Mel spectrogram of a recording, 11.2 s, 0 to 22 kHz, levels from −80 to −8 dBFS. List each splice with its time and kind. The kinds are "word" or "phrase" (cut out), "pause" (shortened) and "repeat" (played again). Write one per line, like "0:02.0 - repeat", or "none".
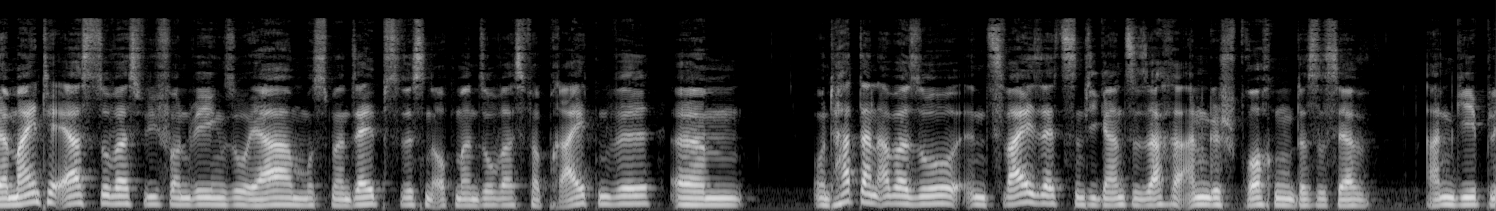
0:05.0 - pause
0:08.2 - phrase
